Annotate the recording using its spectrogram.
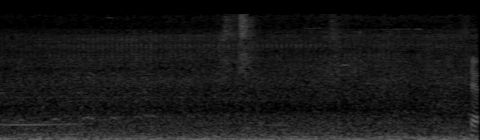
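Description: Intercity coach bus engine running close by with a steady low rumble amid street traffic, with a brief high hiss about three seconds in.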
